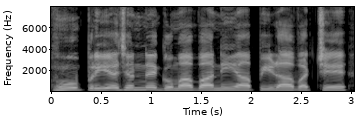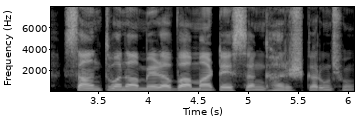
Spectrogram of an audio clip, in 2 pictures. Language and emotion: Gujarati, sad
